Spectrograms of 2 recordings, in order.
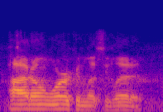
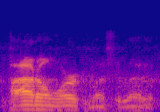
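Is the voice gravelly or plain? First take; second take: plain; gravelly. First: It is said in a plain, ordinary voice. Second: It is said gravelly with a slight southern drawl.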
